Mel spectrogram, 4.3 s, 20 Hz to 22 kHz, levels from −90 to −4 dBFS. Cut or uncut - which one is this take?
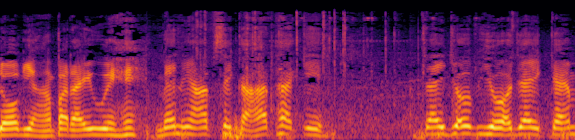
cut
